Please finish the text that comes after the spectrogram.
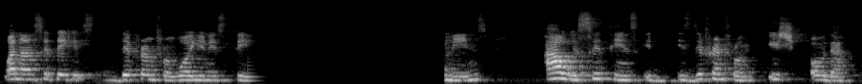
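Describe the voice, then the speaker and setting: A woman's voice: mid-range voice, unhurried, long pauses, echoey room, rough recording. A woman with a Nigerian accent, whose first language is Yoruba, giving an earnest, encouraging workshop talk with slides, often restarting her phrases. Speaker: speaker.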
